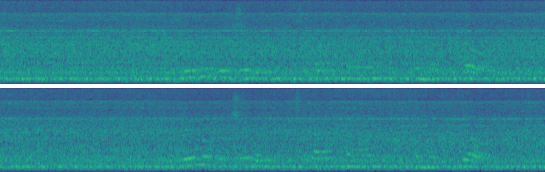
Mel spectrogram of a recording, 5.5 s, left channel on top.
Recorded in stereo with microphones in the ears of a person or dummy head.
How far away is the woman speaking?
About 6 m.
